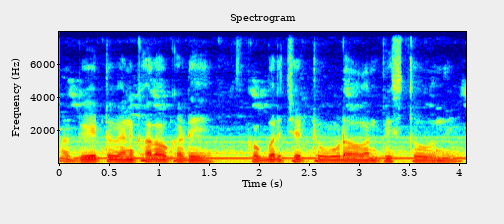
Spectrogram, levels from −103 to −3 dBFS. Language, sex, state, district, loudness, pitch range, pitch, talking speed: Telugu, male, Telangana, Mahabubabad, -16 LUFS, 105-115 Hz, 110 Hz, 130 wpm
